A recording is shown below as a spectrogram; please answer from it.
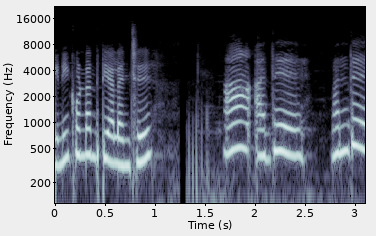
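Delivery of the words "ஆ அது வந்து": high-pitched, hedging stall for words; hesitant. Acted. Poomari put on the spot by friends about lunch, hesitant. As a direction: stall nervously, pitched well up.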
